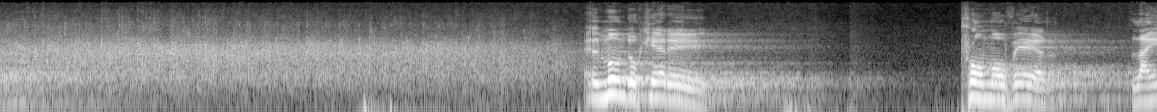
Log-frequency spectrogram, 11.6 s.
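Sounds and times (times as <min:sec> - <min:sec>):
audience applause: 0:00.0 - 0:05.8
speech: 0:05.8 - 0:07.2, 0:09.6 - 0:10.6, 0:11.3 - 0:11.5.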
